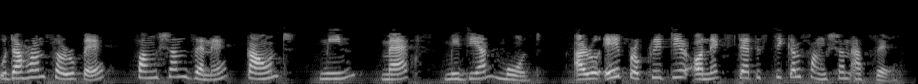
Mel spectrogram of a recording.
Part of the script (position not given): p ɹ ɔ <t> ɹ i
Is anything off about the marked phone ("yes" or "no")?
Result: yes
